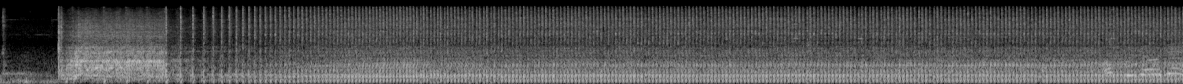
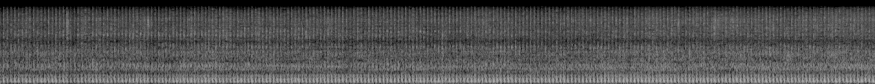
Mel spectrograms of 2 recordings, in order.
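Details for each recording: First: Small engine, pull-started, catches then runs with an uneven lumpy beat and wavering speed; described as very rough, cause not yet found. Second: Westwood garden tractor, Briggs and Stratton single, after fault fixed, pushing through a willow in the orchard: steady even beat about three a second holding firm under hard load; healthy engine.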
